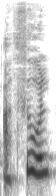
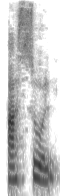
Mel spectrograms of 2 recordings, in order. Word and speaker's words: azul: So you can say azul or azul. Both are totally fine, but make sure that your U is being pronounced U. Always U.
